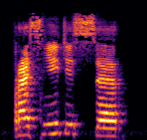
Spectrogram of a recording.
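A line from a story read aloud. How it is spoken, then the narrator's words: Shout. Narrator (Russian): крикнул Тома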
